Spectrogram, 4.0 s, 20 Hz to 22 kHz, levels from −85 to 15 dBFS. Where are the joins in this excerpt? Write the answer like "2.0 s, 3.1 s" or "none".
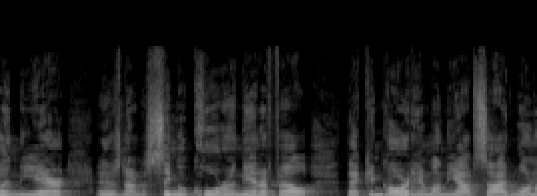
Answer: none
